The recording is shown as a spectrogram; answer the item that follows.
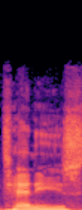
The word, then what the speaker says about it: Teneez: There's a site here called Tennies, Teneez, Tennies, like tennies, tennis shoes.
